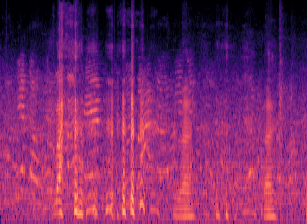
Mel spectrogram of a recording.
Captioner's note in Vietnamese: Tiếng cười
